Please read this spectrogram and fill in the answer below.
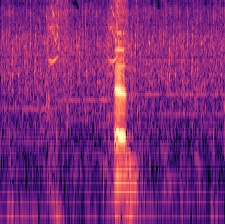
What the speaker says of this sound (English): Pour that out.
